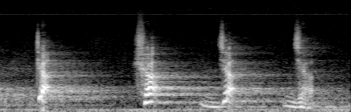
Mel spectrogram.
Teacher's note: तालू पे लग रहा है एक ही जगह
